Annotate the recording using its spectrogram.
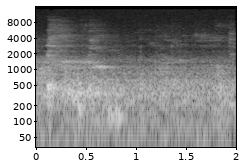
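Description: A pause in a speech: steady room noise picked up by a podium microphone, with a short breathy sound just after the start.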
